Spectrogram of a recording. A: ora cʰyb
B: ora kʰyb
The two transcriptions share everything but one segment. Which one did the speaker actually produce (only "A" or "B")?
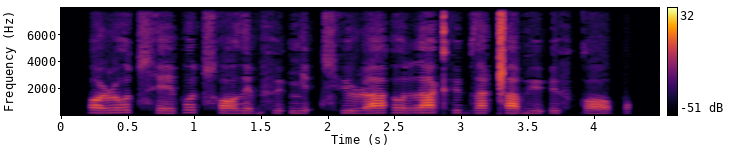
B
